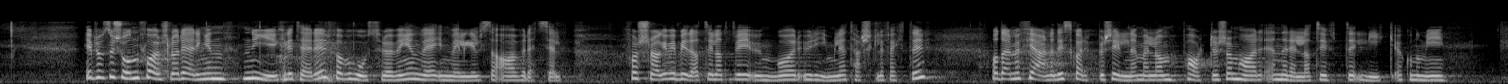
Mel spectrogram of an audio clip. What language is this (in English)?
Norwegian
